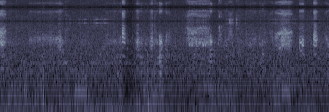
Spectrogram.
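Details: Pet green-cheeked conure giving harsh, raspy squawks in short bursts, with quieter gaps between calls and a person talking to the bird in the background.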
